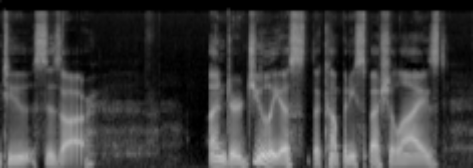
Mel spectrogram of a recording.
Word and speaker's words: César: like those news reports they pronounced his name Julius Caesar even though they pronounced the company Cesar so I'm going to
